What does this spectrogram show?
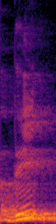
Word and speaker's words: the: যদি কনসোনেন্ট থাকে, যদি কোনো ওয়ার্ডের সামনে কনসোনেন্ট থাকে এবং তার আগে যদি টিএইচ থাকে, তখন এই টিএইচকে আমরা দা বলবো।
